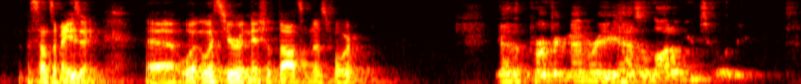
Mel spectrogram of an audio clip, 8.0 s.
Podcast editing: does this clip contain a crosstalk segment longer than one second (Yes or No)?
No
